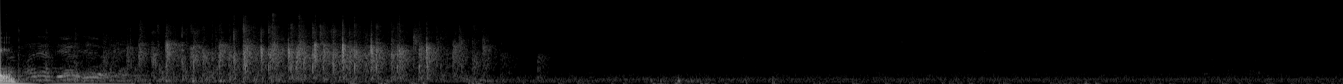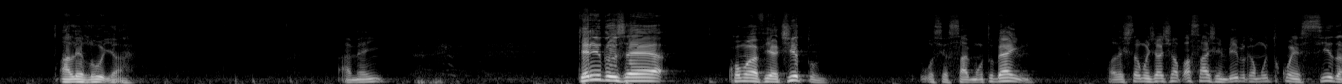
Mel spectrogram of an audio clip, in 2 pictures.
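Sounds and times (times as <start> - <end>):
speech: 0.0 - 0.3, 14.0 - 14.8, 16.9 - 17.4, 19.2 - 21.8, 22.6 - 23.8, 24.5 - 26.8
audience applauding: 0.0 - 5.5.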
